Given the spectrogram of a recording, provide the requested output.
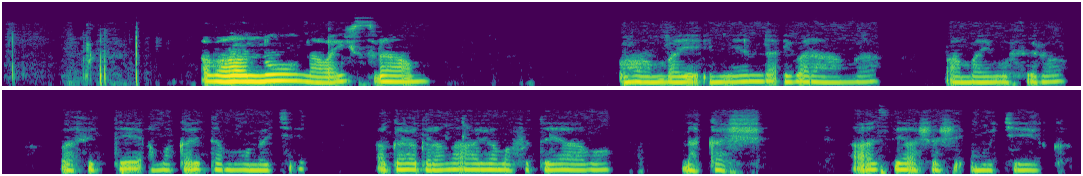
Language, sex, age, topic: Kinyarwanda, female, 18-24, finance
